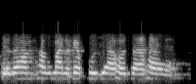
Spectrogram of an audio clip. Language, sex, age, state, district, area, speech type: Hindi, female, 60+, Bihar, Vaishali, rural, conversation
